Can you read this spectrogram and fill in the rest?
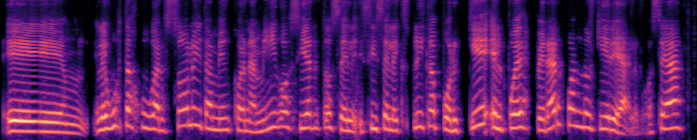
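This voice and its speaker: A young woman leads a church workshop for parents, her voice pitched a little high. She talks in an easy, conversational way and keeps checking in with her audience. The sound is dry and close, with no room around it. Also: normal speed, a little mellow, no room sound. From Chile. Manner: conversational, asks "¿cierto?" often. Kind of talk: church talk on child development.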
